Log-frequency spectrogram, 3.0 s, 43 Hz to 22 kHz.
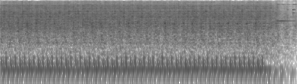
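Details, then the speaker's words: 1978 Kawasaki KZ400 twin with new exhaust and carburetors installed: steady even low burble at about four pulses a second, no misses or clatter, then clean shutdown; owner says it runs very nicely, healthy idle. "The bike runs very nicely. Um uh I bet you it fires right off like butter. Look at that. I mean like butter."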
